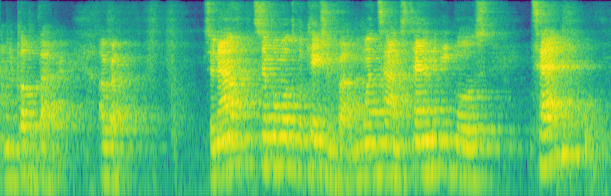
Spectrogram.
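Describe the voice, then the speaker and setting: Standing at a whiteboard in a public library room, a young man streams a relaxed math lesson, walking through each step and going over points more than once. He has a fairly high, sharp-toned voice. The phone camera sits a step away, so the sound is distant and echoey.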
